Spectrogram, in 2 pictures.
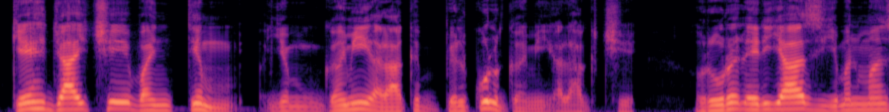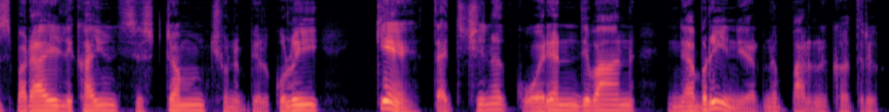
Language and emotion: Kashmiri, neutral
